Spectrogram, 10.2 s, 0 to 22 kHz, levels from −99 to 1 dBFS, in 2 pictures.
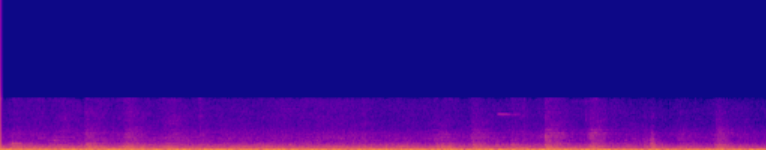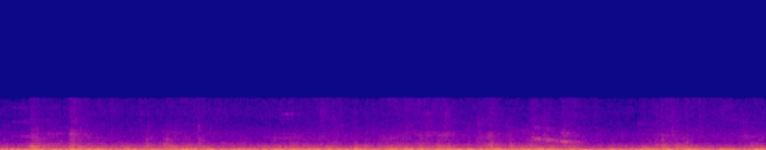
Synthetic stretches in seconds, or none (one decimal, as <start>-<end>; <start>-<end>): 5.2-7.9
